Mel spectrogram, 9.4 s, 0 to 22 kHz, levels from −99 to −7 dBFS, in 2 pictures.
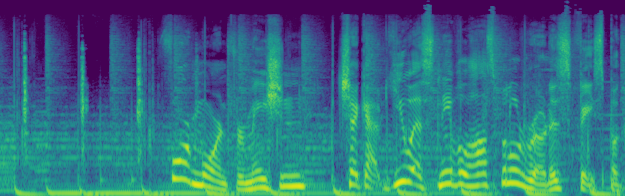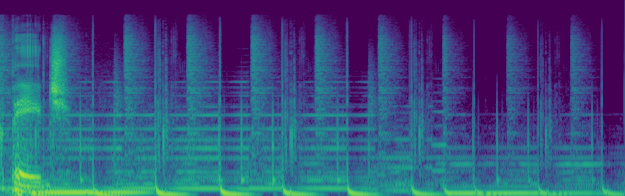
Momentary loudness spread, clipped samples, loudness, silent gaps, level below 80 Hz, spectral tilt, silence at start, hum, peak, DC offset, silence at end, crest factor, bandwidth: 19 LU; under 0.1%; -20 LUFS; none; -32 dBFS; -5 dB/octave; 0 s; none; -6 dBFS; under 0.1%; 0 s; 16 dB; 16 kHz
